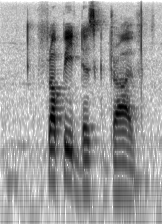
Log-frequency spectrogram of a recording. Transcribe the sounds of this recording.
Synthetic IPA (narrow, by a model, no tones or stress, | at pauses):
flɔpidɪskdɹaɪv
